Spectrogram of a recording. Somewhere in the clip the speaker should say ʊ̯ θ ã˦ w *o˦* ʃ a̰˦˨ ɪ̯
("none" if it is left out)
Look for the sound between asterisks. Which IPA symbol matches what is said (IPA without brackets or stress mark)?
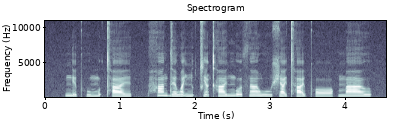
u˦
